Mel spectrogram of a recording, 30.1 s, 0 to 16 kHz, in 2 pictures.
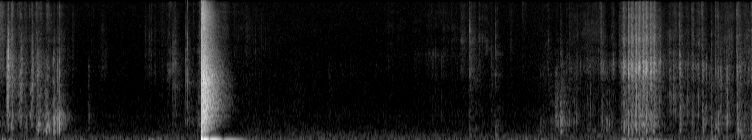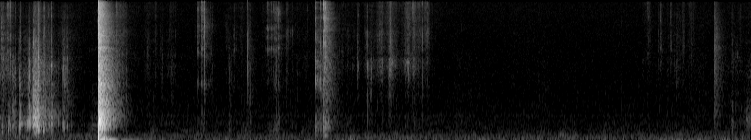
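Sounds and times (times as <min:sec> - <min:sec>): sharp pop: 0:04.0 - 0:04.7, 0:17.0 - 0:17.5.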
